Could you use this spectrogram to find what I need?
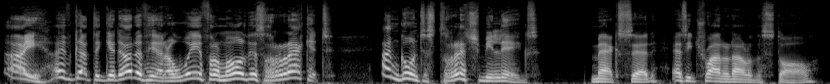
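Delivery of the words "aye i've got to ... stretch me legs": higher, brisk fed-up voice; Max the dog. A narrator's reading. Max escaping the racket in a fed-up voice. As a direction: grumble as you head out.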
